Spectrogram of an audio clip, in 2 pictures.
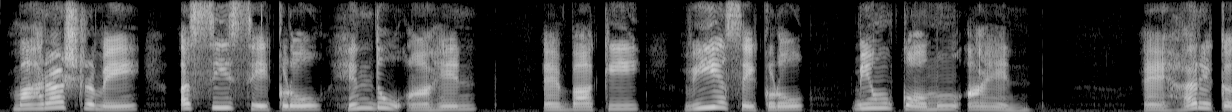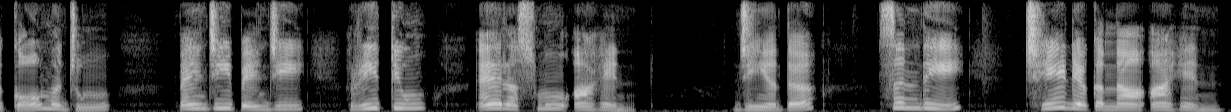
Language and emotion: Sindhi, neutral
